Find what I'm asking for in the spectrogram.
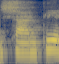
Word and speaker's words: Shanti: For example, Shanti, there's two T's, there's ta and ta, and Shanti is ta.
